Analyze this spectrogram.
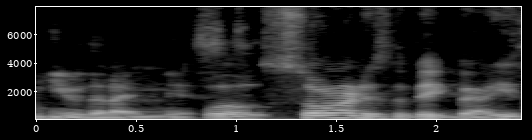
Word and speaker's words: Sauron: Well, Why it does this- almost looks like the Soren. That's not his name. How do you say the guy's name? Sauron.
